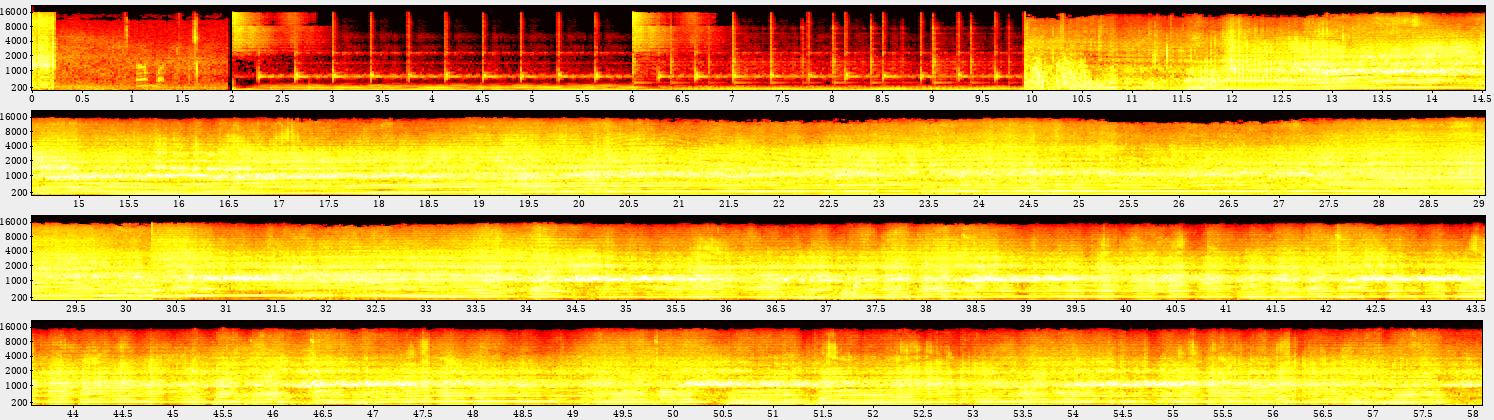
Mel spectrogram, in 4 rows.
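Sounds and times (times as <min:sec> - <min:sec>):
car engine revving high: 0:06.0 - 0:58.0
tyres squealing on tarmac: 0:11.9 - 0:23.1, 0:29.5 - 0:43.9, 0:49.9 - 0:51.8, 0:53.8 - 0:56.4.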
